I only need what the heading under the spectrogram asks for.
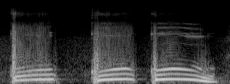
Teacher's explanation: सुबह जब मुर्गा बांग देता है तो आपने सुना होगा मुर्गे की आवाज़ में, मोबाइल में आप सुन सकते हो, उसमें वो 3 स्तर से बोलता है, कू कू कू। इनमें पहला ह्रस्व है, मुर्गे का जो प्रारंभिक नाद होता है, रव होता है, वो ह्रस्व है। दूसरा दीर्घ, तीसरा प्लुत है।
